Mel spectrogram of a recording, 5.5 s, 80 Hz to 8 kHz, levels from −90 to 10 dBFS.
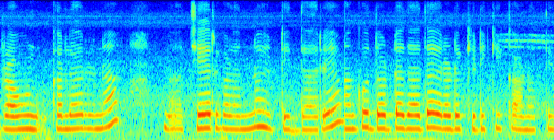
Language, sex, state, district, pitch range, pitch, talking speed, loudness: Kannada, female, Karnataka, Koppal, 245-260 Hz, 250 Hz, 120 wpm, -15 LUFS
